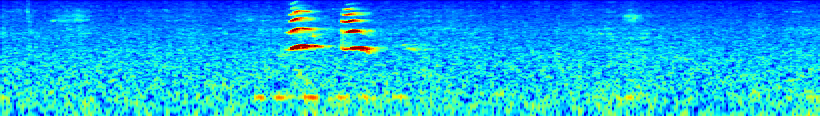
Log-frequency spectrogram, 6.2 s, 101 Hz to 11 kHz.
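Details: Labrador Retriever puppies, 13 days old, nursing from their mother Cecilia: two short high whimpers in quick succession near the middle, then soft rustling and quiet suckling noise.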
